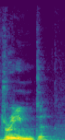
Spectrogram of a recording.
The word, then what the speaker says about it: dreamed: So, lo que hacemos es pronunciarlo con una D.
